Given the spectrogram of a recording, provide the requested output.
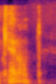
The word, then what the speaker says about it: Cannell: Wood and headlined by Jenna Cannell. That's how you pronounce her name.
